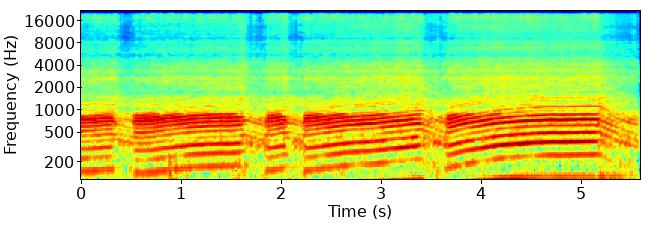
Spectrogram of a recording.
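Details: Two-stroke leaf blower after repair, previously hard starting then non-running; primer now working: fires up and revs cleanly through throttle blips, pitch rising and falling evenly, no misfire; runs healthy.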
